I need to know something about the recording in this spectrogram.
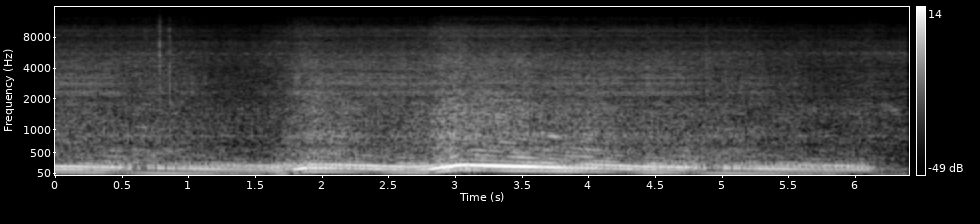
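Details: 2014 Ford Focus, 141,000 miles, after fuel pump replacement fixed P0087 low fuel pressure: steady even engine note with one clean rev rising and settling smoothly, no stumble or misfire; running properly.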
